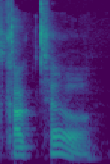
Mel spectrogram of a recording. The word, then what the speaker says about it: Cocteau: pronounce that? That's Cocteau.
